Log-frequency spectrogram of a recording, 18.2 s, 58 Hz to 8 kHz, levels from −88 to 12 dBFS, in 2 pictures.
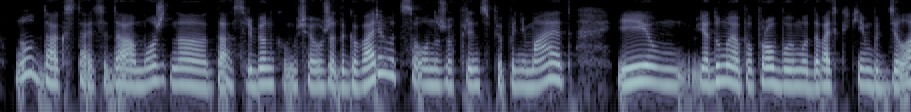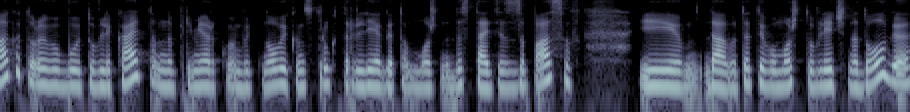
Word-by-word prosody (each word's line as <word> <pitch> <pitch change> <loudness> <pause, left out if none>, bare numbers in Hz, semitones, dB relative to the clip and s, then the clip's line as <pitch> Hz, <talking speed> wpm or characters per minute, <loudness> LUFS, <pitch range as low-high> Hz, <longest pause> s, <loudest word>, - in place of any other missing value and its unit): Ну 310 +2 0
да, - - +1
кстати, - - -5
да, 185 - +1
можно, 195 -3 -1
да, 200 +1 -1
с 180 - -18
ребенком 195 +1 -1
вообще 180 0 -3
уже 180 +1 -1
договариваться, 235 - +1
он 190 0 0
уже, 185 0 -3
в - - -22
принципе, 190 -1 -4
понимает. 195 +6 0 0.4
И, 210 +3 +5
м, 200 -4 0
я 195 -1 +1
думаю, 225 +1 +3
я - - 0
попробую 185 +1 +1
ему 185 -1 0
давать 180 +1 0
какие-нибудь 185 -3 -4
дела, 200 +7 +3
которые 290 - 0
его 185 0 -1
будут 180 -1 -2
увлекать. 195 +9 +2
Там, 180 - -2
например, 180 +1 -2
какой-нибудь 170 -1 -5
новый 185 +3 +1
конструктор 180 +1 -5
"Лего", 180 -1 +2
там, 165 - -7
можно 170 0 -4
достать 175 -3 -1
из 170 -1 -2
запасов. 220 +6 0 0.6
И, 185 -1 +4 0.2
да, 175 -3 +4
вот 170 +1 -5
это 195 +1 +1
его 175 -2 -1
может 180 +3 -2
увлечь 180 +1 0
надолго. 180 - +3
185 Hz, 160 wpm, -23 LUFS, 180-200 Hz, 0.6 s, И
